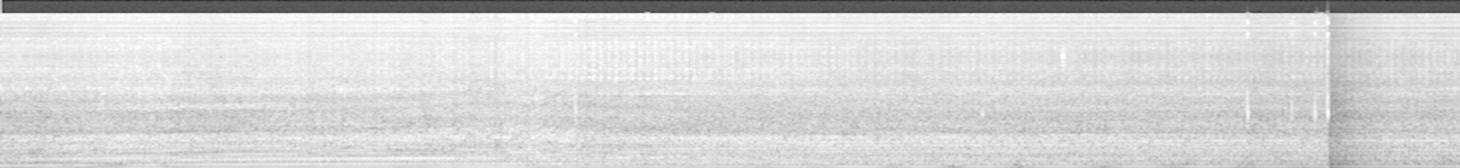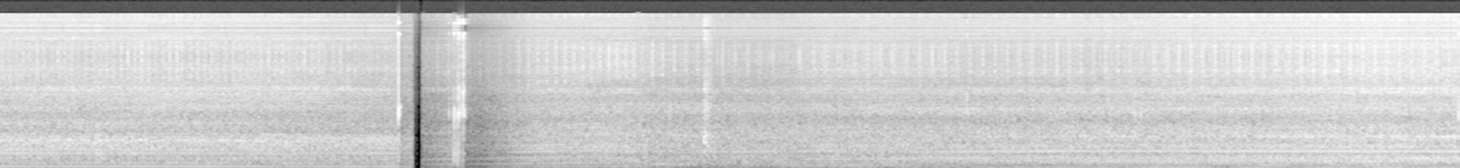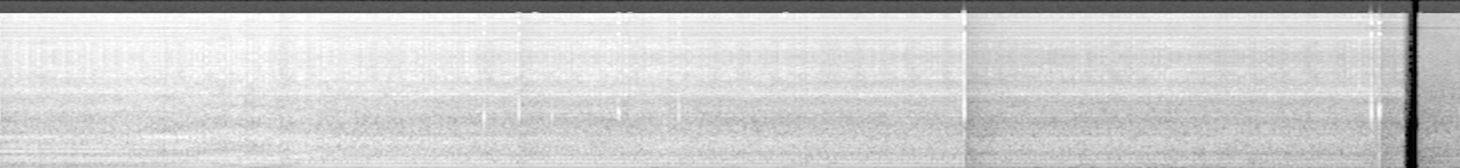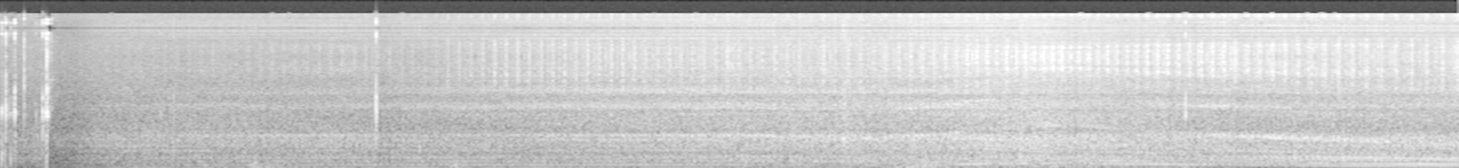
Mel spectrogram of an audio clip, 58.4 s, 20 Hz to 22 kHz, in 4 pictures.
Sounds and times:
Truck: 0:00.0 - 0:58.3.

